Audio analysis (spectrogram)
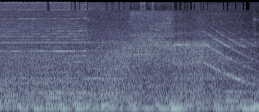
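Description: A handsaw cuts blocks from a piece of wood scrap, a steady close rasping stroke running throughout with a faint whine near the end.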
